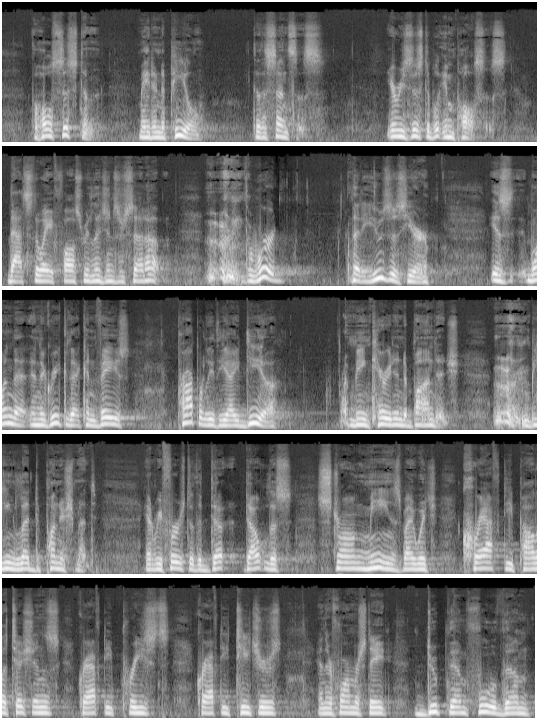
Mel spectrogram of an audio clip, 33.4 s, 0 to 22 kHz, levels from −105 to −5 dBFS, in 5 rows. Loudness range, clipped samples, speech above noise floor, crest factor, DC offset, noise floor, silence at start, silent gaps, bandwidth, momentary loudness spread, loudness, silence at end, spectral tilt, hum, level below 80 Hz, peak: 3 LU; under 0.1%; 34 dB; 14 dB; under 0.1%; -50 dBFS; 0.4 s; none; 16 kHz; 12 LU; -17 LUFS; 0.05 s; -7 dB/octave; none; -54 dBFS; -4 dBFS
